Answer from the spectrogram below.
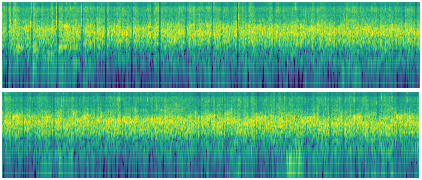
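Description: Sustained, loud applause from a large audience, a dense steady wash of many hands clapping that fills the whole stretch without letting up.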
